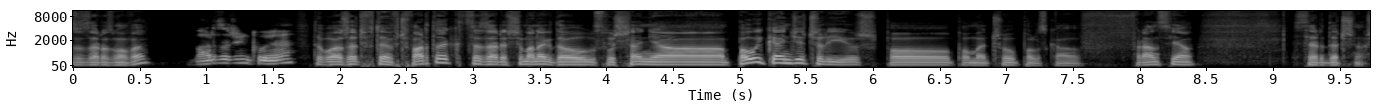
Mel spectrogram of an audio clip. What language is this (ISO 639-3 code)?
pol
